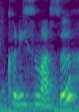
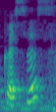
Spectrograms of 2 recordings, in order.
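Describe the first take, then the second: First: It is said with a Japanese accent. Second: It is said with an English accent.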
